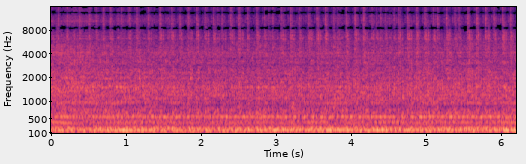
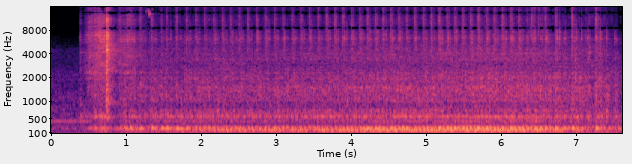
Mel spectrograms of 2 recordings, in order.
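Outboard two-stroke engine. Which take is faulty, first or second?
second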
